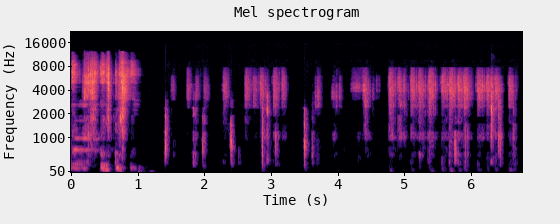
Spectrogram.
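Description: Guitar music ending about a second in, then a typewriter's keys clacking in irregular clicks that grow busier near the end.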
